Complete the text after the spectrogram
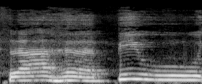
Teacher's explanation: Nah, biunya di situ adalah seperti kalian lihat di tulisannya, ba kasrotain, tapi N-nya dimasukkan ke huruf waw di depannya dan didengungkan atau tahan 2 harokat. · Haknya di situ kalian keluarkan suaranya dari tenggorokan bagian bawah ya, lebih tebel ya. Laha, la pendek, hak pendek, lalu biunya tahan selama 2 harokat.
